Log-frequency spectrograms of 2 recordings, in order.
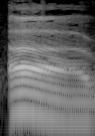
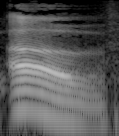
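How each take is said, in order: First: The word is reduced to a bare schwa. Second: The word is said in full with a V sound. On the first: The speaker calls it right. "We're using a" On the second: The speaker calls it wrong. "We're not using of"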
